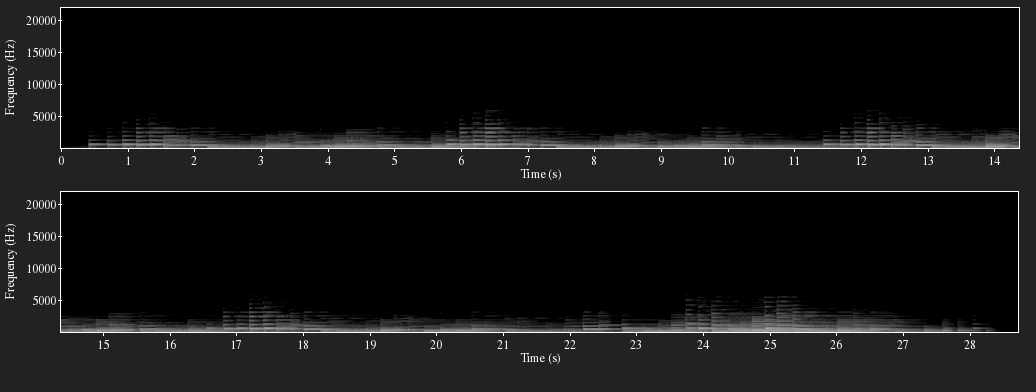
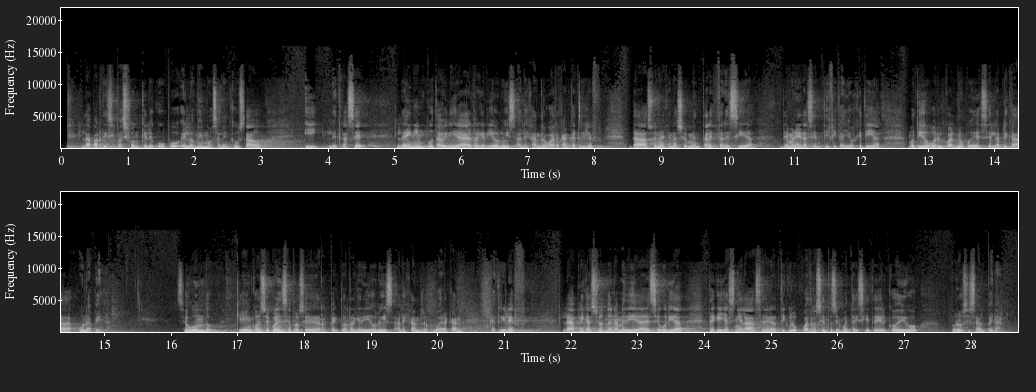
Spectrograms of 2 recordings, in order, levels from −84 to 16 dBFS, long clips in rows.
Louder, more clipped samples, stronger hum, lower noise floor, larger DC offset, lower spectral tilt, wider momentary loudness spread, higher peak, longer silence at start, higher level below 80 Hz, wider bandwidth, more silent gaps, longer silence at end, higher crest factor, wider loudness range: second, -32 LUFS vs -16 LUFS; neither; neither; first, -54 dBFS vs -45 dBFS; neither; first, -8.5 dB/octave vs -6 dB/octave; about the same, 12 LU vs 11 LU; second, -14 dBFS vs 0 dBFS; first, 0.4 s vs 0.1 s; about the same, -56 dBFS vs -52 dBFS; second, 5 kHz vs 13.5 kHz; neither; first, 0.55 s vs 0.15 s; about the same, 18 dB vs 16 dB; first, 7 LU vs 4 LU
